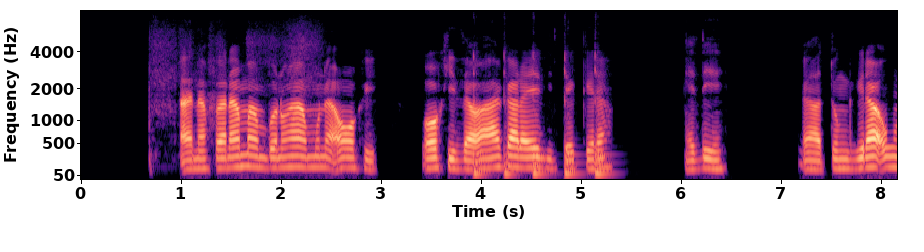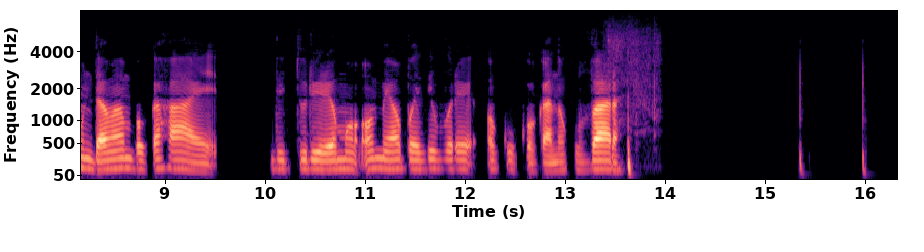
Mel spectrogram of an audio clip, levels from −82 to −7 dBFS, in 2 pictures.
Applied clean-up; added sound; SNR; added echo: none; Musical instrument; 12 dB; none.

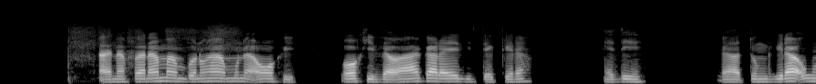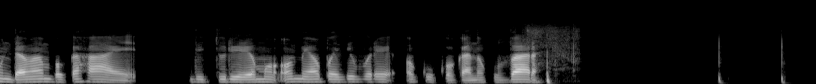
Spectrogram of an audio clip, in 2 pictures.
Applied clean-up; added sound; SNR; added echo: none; none; none; none.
